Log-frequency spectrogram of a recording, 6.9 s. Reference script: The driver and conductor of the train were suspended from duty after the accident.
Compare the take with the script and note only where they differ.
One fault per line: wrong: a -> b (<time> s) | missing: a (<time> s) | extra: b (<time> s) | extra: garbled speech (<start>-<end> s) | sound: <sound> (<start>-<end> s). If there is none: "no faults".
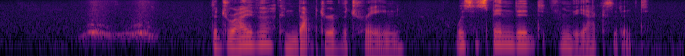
sound: whoosh (0.8-1.6 s)
missing: and (2.7 s)
missing: duty after (5.7 s)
